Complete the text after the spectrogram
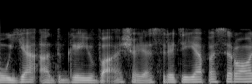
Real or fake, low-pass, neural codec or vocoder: fake; 5.4 kHz; codec, 16 kHz, 4.8 kbps, FACodec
